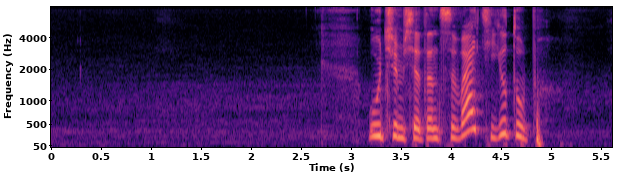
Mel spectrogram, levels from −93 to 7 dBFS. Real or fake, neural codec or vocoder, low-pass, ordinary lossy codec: real; none; none; none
